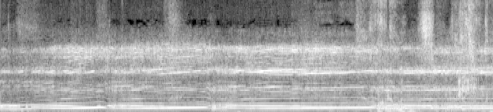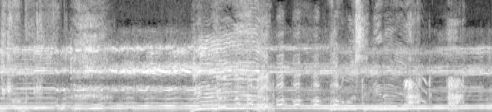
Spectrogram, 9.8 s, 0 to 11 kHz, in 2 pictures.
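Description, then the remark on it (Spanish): A listener's recorded mouth imitation of a Formula 1 car engine, a loud buzzing, nasal whine that climbs in pitch and drops several times like gear shifts, lasting about ten seconds. “haciendo ruido de Fórmula 1.”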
